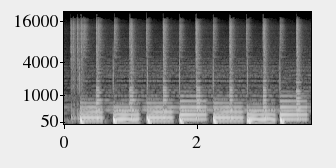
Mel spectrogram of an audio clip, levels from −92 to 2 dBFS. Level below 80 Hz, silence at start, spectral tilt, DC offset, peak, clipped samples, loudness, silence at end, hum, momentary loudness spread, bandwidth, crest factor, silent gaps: -26 dBFS; 0 s; -5.5 dB/octave; under 0.1%; 0 dBFS; under 0.1%; -18 LUFS; 0 s; none; 2 LU; 19 kHz; 16 dB; none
